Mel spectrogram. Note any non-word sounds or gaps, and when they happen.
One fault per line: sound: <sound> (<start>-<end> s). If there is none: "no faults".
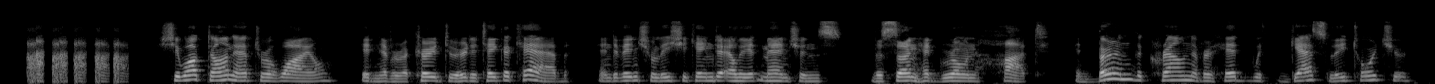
sound: laugh (0.3-1.3 s)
